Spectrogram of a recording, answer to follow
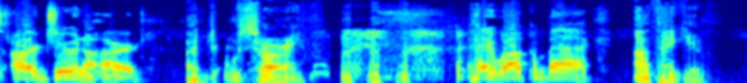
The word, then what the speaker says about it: Arjuna: It's Arjuna, just like the classic Indian myth. I thought that might have been pronounced with an H.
